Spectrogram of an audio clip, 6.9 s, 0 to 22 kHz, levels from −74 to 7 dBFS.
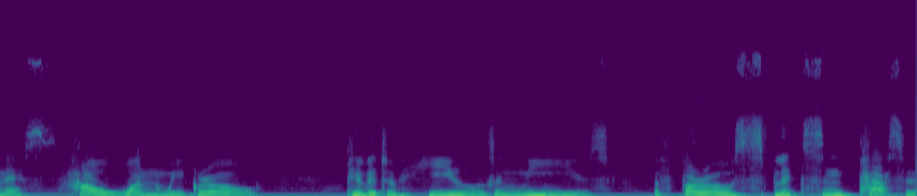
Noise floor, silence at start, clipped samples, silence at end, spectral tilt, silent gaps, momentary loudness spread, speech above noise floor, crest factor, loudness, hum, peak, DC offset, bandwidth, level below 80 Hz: -48 dBFS; 0 s; under 0.1%; 0 s; -8.5 dB/octave; none; 12 LU; 24 dB; 16 dB; -25 LUFS; none; -10 dBFS; 1%; 15.5 kHz; -44 dBFS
